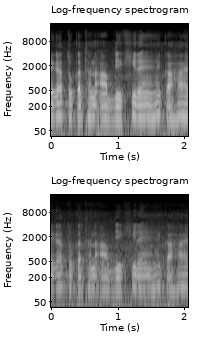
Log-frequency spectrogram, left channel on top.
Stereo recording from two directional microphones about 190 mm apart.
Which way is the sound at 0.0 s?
55° left (ahead or behind).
